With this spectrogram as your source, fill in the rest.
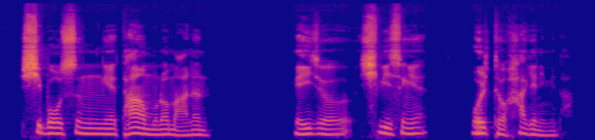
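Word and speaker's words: Walter Hagen: 그 메이저 승수에서 잭 니클라우스 18승, 그리고 타이거 우즈 15승의 다음으로 많은 메이저 12승의 월터 하겐입니다. 또는 월터 헤이건, 미국식 발음하면 이제 우승했고요.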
